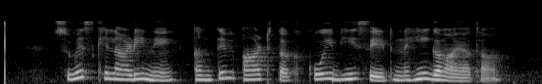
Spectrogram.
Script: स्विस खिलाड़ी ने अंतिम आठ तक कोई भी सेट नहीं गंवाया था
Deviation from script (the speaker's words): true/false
false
